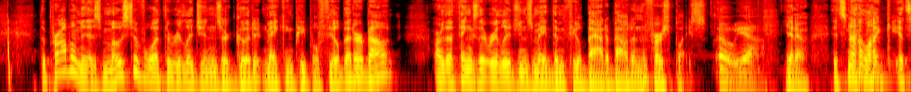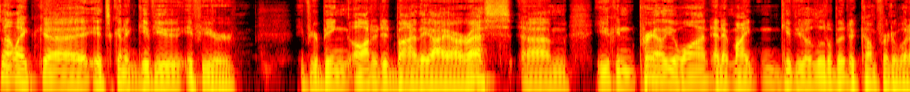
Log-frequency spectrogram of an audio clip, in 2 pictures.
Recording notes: The Atheist Experience is a weekly call-in show from Austin, Texas intended for a theist and atheist audience. AXP streams live every Sunday.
